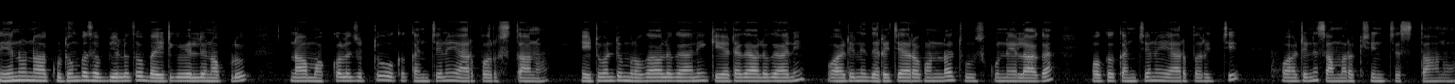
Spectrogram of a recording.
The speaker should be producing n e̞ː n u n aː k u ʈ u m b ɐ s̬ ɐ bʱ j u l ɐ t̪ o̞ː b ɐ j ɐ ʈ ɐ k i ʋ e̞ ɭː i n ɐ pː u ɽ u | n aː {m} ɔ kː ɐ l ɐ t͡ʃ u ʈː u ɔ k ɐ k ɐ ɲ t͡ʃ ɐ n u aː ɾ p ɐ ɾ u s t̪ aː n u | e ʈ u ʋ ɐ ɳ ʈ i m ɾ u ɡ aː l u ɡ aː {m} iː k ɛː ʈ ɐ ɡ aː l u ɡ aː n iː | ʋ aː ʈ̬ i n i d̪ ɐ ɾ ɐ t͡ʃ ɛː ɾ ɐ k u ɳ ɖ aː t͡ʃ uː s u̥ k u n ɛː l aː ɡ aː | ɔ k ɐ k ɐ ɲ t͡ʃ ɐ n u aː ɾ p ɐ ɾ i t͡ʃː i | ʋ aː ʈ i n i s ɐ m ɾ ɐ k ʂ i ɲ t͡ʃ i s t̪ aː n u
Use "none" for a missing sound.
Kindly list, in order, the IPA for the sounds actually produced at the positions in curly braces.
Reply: m, n

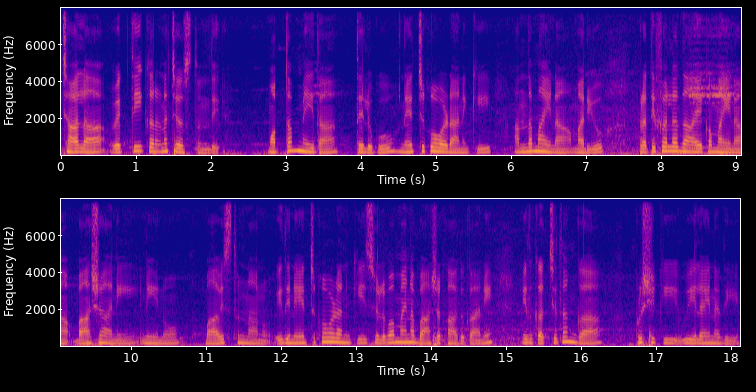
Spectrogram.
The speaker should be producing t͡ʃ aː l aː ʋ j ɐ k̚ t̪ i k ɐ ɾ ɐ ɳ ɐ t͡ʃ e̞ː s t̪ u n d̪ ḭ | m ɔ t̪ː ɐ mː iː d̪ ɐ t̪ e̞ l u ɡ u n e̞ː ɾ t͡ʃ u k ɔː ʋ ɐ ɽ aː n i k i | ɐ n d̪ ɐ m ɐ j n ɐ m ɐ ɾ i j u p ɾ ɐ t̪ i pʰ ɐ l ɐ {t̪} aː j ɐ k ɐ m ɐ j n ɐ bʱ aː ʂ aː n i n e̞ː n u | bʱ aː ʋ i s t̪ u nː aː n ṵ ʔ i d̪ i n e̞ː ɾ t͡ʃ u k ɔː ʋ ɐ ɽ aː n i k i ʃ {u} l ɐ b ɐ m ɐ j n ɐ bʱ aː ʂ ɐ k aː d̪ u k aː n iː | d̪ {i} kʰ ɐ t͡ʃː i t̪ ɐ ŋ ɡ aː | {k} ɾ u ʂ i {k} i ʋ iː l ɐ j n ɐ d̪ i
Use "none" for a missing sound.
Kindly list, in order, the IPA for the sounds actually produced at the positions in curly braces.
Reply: d̪, u, i, k, k

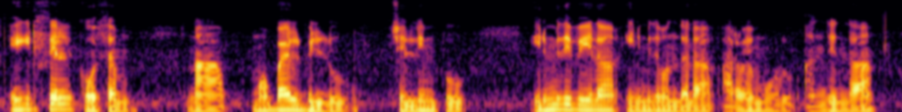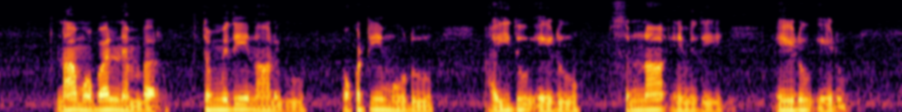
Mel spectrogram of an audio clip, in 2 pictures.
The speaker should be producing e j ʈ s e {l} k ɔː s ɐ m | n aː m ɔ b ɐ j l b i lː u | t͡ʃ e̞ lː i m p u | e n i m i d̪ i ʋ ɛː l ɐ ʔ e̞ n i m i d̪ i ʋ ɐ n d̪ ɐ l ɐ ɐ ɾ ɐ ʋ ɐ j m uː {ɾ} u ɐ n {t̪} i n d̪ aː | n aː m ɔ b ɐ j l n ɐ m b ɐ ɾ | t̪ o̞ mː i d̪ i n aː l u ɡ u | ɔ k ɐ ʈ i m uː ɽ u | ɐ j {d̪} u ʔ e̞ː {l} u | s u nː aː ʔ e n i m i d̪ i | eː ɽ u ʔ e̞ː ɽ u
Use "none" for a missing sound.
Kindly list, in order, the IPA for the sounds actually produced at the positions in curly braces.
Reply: l, ɽ, d̪, d̪, ɽ

